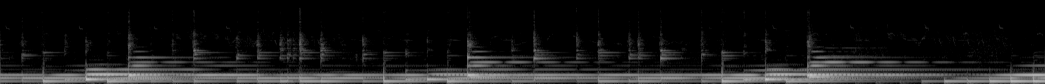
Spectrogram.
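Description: Handpan played with the hands: a steady stream of struck notes, several a second, each ringing on, with low notes sustaining under a run of higher ones.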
